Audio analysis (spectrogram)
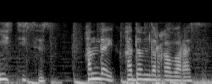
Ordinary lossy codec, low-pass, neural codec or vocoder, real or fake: none; 7.2 kHz; none; real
